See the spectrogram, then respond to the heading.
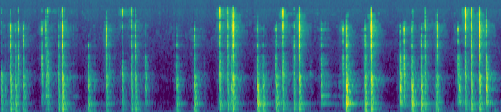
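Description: Long painted nails and fingertips tap the curved wooden lid and sides of a medium, hollow, closed wooden barrel-shaped chest with metal-trimmed bands, resting on a table. A quick, uneven run of light, clicky taps sounds, each with a short hollow knock that dies away almost at once.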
